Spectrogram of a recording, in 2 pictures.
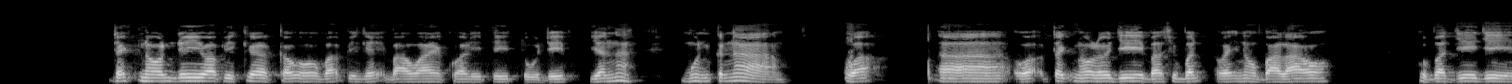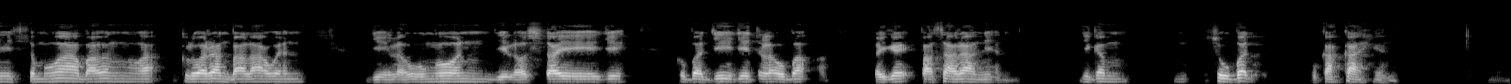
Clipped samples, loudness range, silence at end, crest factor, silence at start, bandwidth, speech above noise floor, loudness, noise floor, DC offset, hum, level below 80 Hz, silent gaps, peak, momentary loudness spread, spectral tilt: under 0.1%; 5 LU; 1.15 s; 16 dB; 1.15 s; 7.4 kHz; 72 dB; -17 LUFS; -88 dBFS; under 0.1%; none; -60 dBFS; none; -2 dBFS; 11 LU; -6.5 dB/octave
